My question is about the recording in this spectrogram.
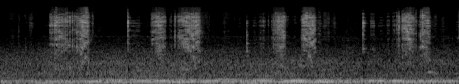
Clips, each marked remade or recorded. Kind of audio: recorded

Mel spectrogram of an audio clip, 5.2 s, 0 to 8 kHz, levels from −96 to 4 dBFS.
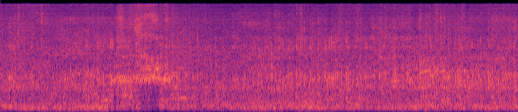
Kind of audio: remade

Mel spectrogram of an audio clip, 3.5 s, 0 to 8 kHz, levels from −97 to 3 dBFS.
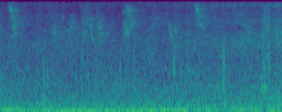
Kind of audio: recorded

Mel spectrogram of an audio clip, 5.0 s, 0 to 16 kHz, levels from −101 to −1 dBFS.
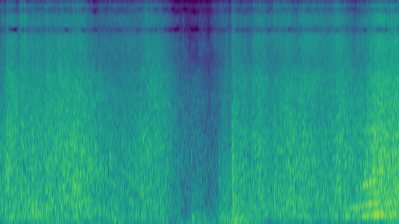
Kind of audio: recorded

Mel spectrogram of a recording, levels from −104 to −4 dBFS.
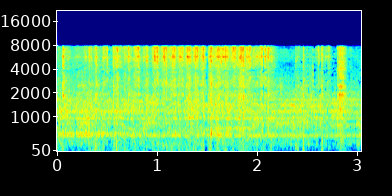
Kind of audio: remade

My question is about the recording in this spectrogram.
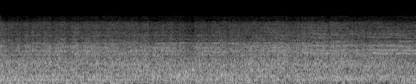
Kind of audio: recorded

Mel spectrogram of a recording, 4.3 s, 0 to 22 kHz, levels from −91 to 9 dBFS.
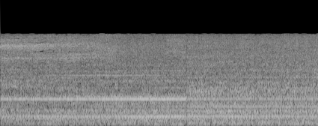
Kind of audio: remade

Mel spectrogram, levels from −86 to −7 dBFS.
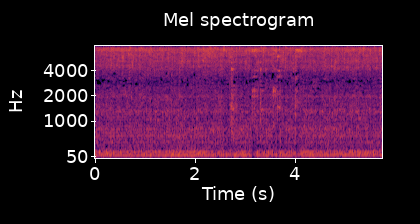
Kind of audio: remade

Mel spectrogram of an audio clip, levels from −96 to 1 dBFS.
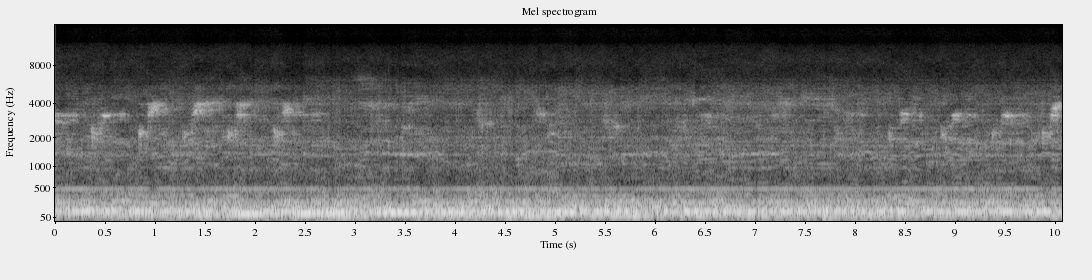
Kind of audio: remade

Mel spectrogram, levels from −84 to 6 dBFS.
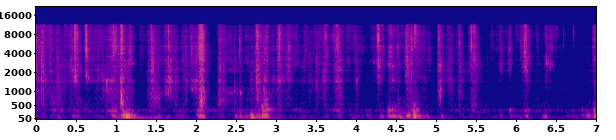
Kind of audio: remade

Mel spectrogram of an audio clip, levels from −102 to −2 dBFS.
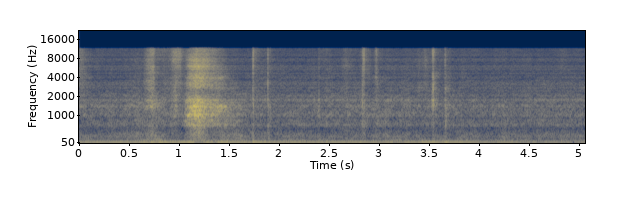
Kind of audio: remade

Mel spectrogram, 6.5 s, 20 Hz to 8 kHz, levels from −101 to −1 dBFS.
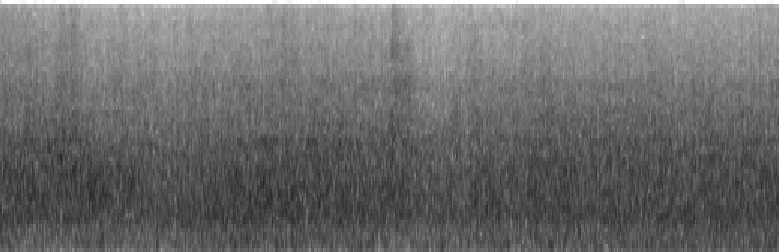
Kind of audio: recorded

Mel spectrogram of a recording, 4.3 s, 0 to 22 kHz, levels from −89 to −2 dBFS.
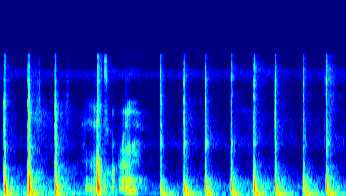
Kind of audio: remade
